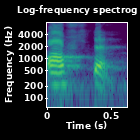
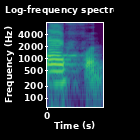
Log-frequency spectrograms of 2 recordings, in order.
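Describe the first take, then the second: First: The t sound is pronounced. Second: The t sound is silent. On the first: The speaker calls it wrong. "Not ऑफ्टन, गलत हो जाएगा" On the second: The speaker calls it right. "जो टी word है उसको आपको silent mode पे भेज देना है"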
